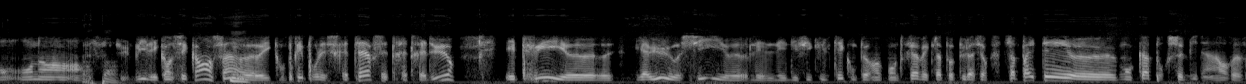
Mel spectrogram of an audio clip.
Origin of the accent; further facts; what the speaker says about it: Vouziers, Grand Est, France; born there; je suis né à Vouziers, il y avait exactement, quand j'étais élève, 317 habitants.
